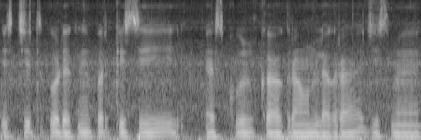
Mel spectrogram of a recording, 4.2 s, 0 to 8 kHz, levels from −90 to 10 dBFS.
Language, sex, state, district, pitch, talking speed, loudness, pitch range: Hindi, male, Bihar, Gaya, 90 Hz, 130 wpm, -17 LUFS, 85-95 Hz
